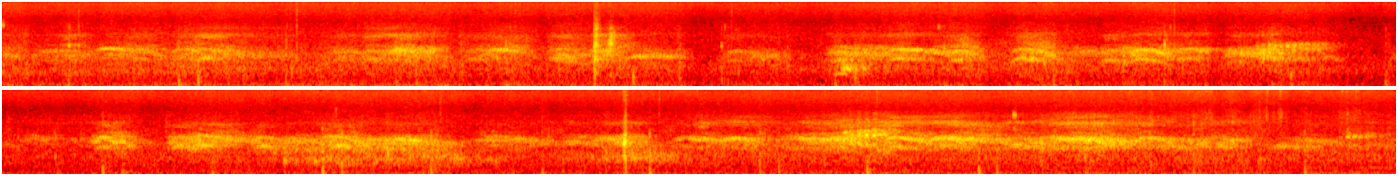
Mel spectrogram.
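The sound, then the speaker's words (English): Crows caw repeatedly, harsh calls overlapping in an irregular chorus over steady outdoor background noise, with no voices present. “Can you hear those crows?”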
